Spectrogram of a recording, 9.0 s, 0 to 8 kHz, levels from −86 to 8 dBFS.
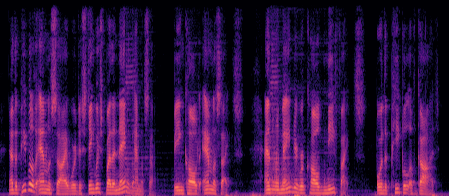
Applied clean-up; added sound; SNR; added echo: neural separator model SepFormer DNS4.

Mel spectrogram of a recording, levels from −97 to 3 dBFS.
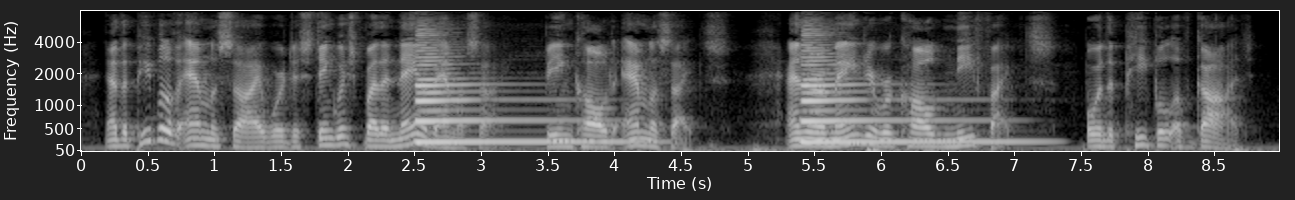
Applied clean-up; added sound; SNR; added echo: none; Wind instrument, woodwind instrument; -4 dB; none.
